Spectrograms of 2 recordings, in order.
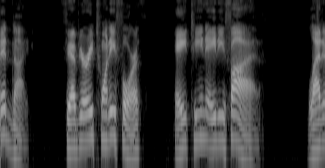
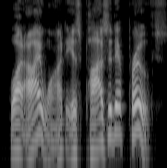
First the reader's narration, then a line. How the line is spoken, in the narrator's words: I cried out in exasperation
